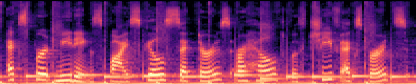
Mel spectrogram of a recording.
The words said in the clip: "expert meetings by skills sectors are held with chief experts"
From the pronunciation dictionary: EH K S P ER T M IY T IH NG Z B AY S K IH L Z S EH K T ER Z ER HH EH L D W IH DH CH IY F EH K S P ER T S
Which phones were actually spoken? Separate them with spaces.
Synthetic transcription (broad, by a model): EH K S P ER T M IY T IH NG Z B AY S K IH L Z S EH K T ER Z ER HH EH L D W IH DH CH IY F EH K S P ER T S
